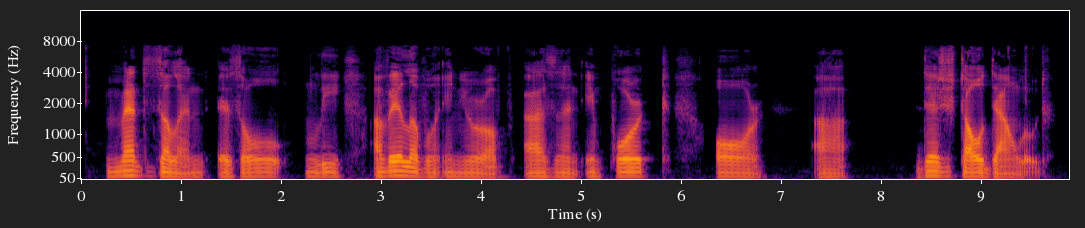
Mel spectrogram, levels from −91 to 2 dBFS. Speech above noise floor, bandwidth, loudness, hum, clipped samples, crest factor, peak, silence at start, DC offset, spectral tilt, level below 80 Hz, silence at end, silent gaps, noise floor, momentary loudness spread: 47 dB; 7.6 kHz; -27 LUFS; none; under 0.1%; 22 dB; -4 dBFS; 0.25 s; under 0.1%; -7 dB/octave; -44 dBFS; 0.2 s; none; -73 dBFS; 13 LU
